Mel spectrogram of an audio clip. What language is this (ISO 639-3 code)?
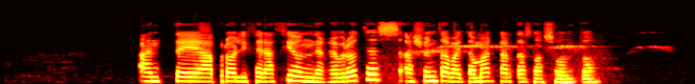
glg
